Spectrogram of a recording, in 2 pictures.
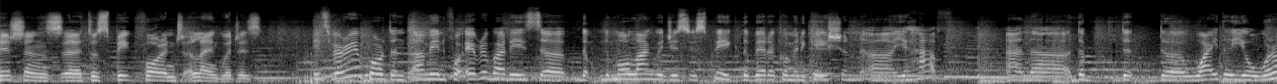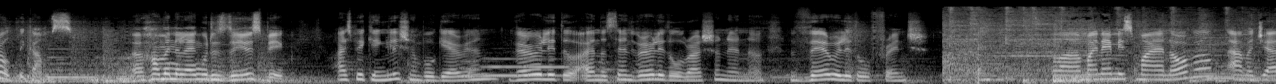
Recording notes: at Nishville Jazz Festival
